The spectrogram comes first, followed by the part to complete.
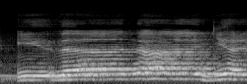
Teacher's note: ditekan huruf ra bertasydid, nampak sifatnya takrir. Nah, irti'adu tarfulisan ya, getaran pada ujung lidah.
